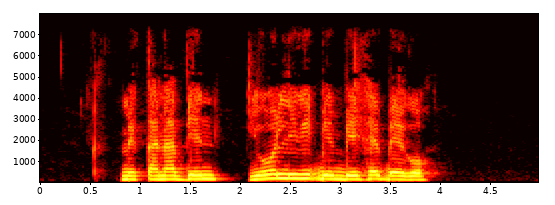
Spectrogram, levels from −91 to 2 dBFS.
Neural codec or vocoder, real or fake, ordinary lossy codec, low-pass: none; real; AAC, 48 kbps; 7.2 kHz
